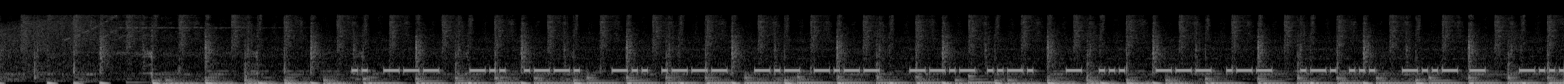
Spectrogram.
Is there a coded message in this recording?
Yes: Morse code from 3.5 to 15.6 s, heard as a keyed tone, hand-sent with a paddle, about 24 wpm, 650 Hz. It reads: IO DP DJ KY QF TS OW RS XT …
